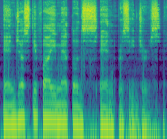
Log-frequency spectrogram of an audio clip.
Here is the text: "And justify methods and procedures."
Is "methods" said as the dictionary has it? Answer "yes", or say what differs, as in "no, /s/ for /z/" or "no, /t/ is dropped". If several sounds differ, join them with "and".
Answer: no, /t/ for /θ/ and /s/ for /z/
